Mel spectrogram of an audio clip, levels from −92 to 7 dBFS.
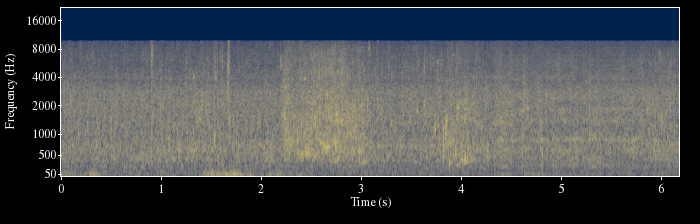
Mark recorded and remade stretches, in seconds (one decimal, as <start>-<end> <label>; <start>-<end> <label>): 0.0-4.3 recorded; 4.3-5.8 remade; 5.8-6.2 recorded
